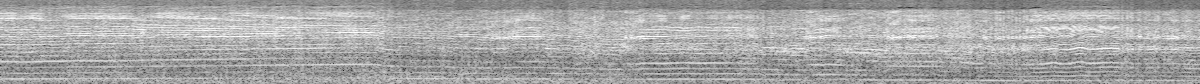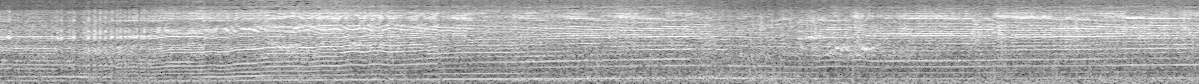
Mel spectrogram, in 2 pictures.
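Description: A kart engine whines loudly up close, dropping in pitch into a bend and revving back up.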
